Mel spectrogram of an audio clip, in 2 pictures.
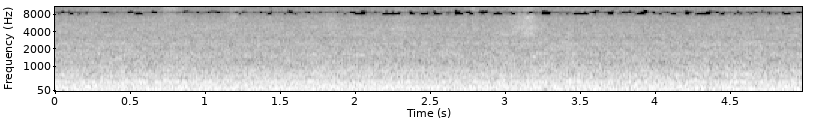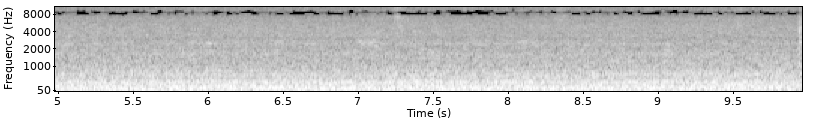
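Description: Steady low rumble of an Embraer E190's GE CF34-10E turbofan engines and rushing air, heard from inside the passenger cabin during the climb after takeoff.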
